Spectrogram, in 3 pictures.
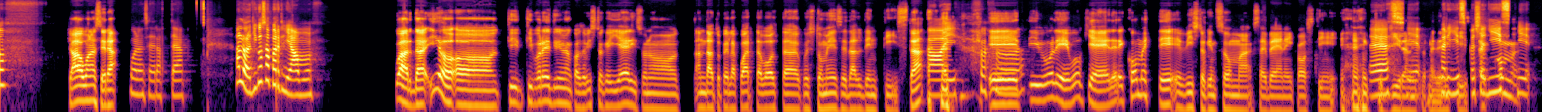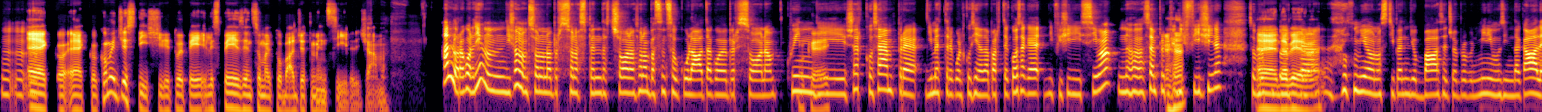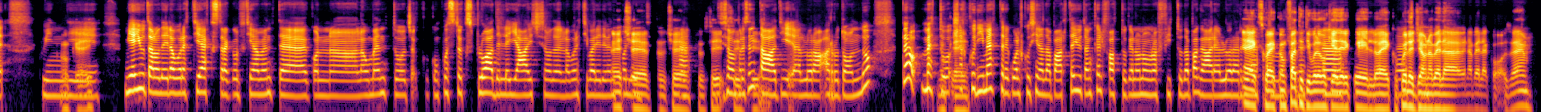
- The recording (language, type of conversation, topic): Italian, unstructured, Come gestisci il tuo budget mensile?
- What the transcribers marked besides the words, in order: unintelligible speech; other background noise; lip smack; chuckle; scoff; chuckle; laughing while speaking: "il mio"; "cioè" said as "ceh"; "proprio" said as "propio"; inhale; "cioè" said as "ceh"; in French: "exploit"; in English: "AI"; "infatti" said as "nfatti"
